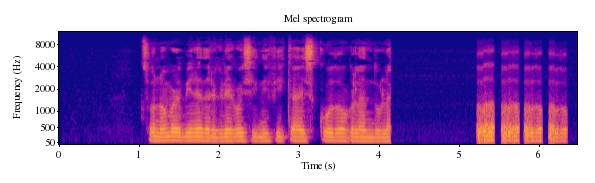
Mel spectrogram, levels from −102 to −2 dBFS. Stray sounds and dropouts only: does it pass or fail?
fail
